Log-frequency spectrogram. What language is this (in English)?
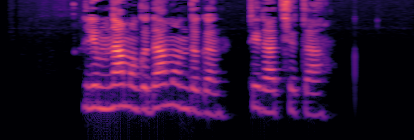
Mari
